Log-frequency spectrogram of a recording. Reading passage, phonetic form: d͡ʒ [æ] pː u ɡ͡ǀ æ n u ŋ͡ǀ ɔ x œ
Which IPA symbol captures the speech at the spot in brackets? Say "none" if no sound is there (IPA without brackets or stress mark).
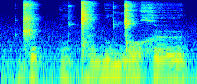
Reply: æ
